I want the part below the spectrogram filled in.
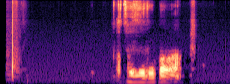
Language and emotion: Russian, angry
